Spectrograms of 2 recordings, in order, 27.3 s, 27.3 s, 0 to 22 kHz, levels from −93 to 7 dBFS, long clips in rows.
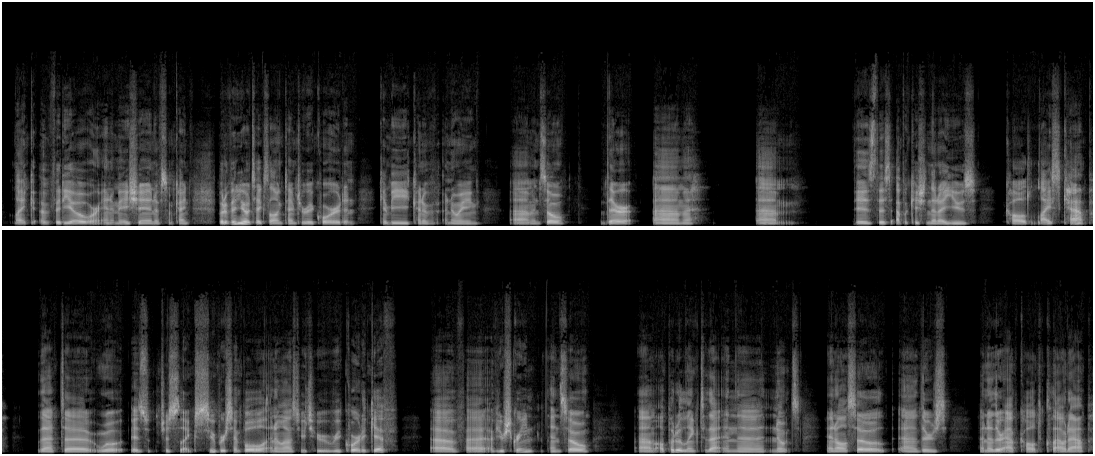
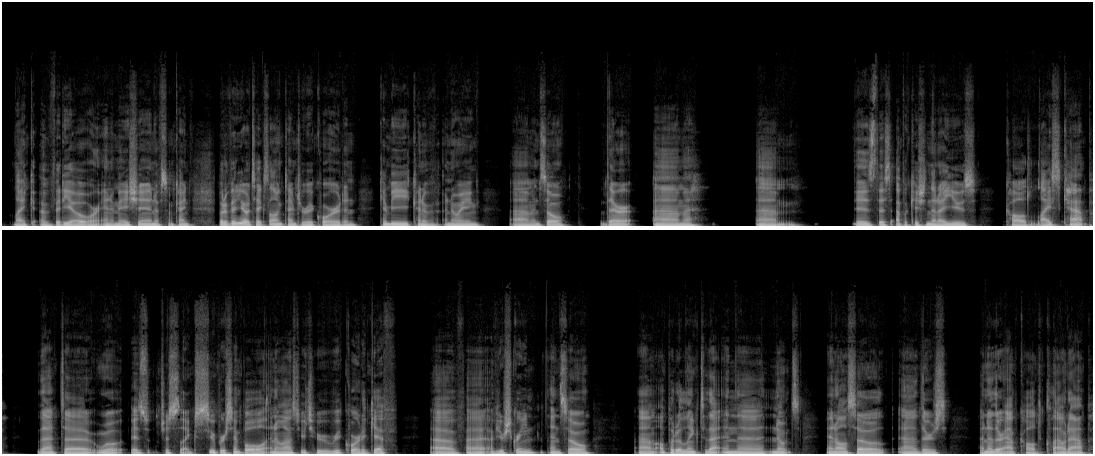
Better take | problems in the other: second | thin; very; fading below 300 Hz

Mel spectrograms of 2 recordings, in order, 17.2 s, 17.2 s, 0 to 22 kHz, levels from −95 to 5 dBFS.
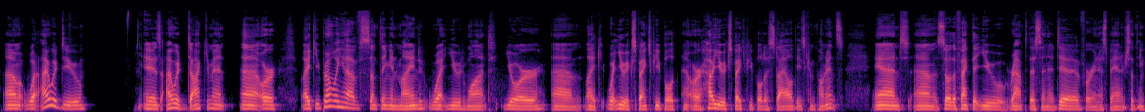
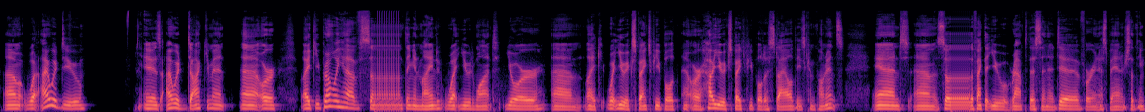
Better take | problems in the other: first | audio freezing; at 5.5 s and at 14 s

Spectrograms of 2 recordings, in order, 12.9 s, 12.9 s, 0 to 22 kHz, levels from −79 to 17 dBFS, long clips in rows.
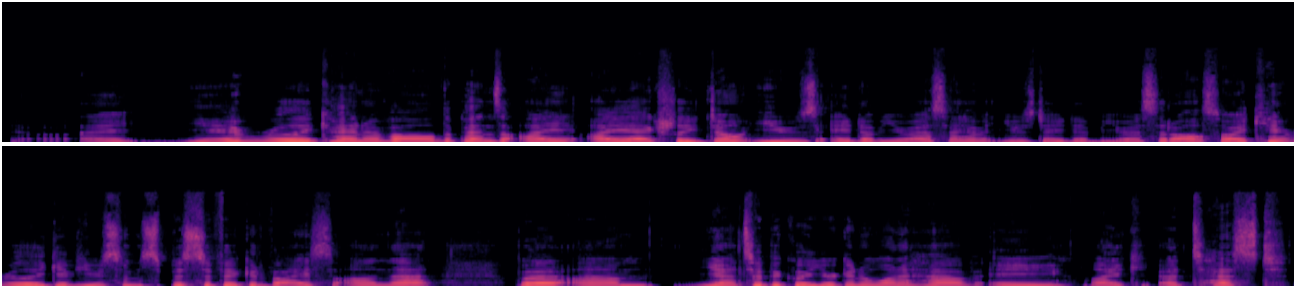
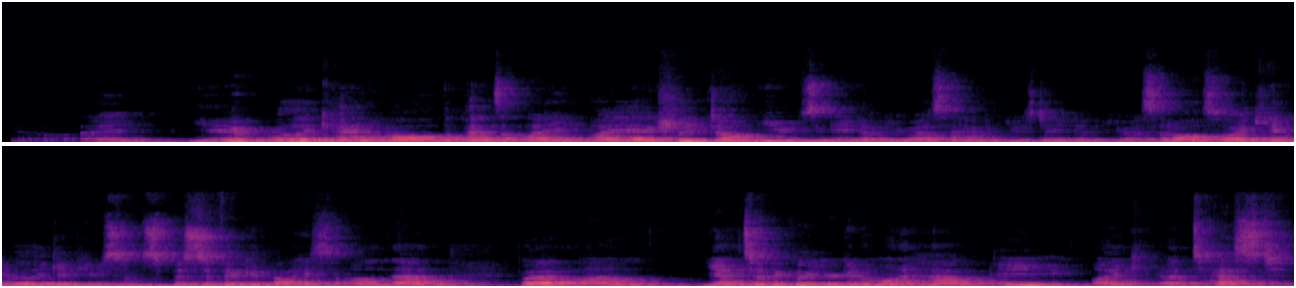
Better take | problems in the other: first | off-mic speech; far // room echo; noticeable; dies away in 0.7 s

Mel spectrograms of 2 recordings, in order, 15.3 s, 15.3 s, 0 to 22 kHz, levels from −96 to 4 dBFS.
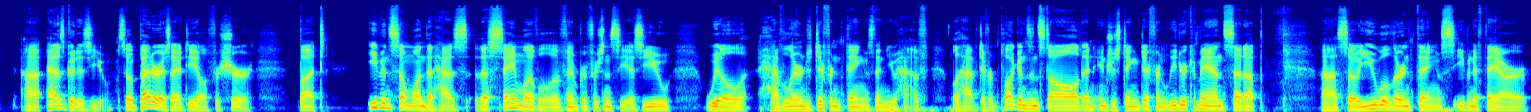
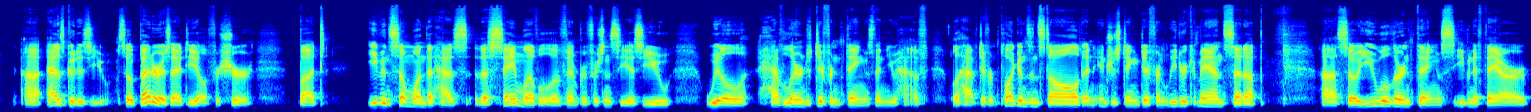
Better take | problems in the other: first | thin; very; fading below 300 Hz

